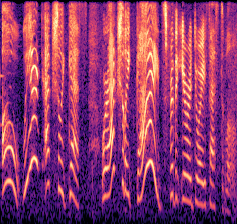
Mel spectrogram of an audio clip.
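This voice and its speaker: Casting: childlike game fairy guide, very high and animated, exclaims a lot, music behind. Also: female voice, brisk, heavy background noise, heavily acted. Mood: excited. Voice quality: squeaky, childlike. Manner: excitable, exclaiming, refers to self in third person. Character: tiny excitable childlike female fairy companion, chatty guide. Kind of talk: video game voice acting.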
